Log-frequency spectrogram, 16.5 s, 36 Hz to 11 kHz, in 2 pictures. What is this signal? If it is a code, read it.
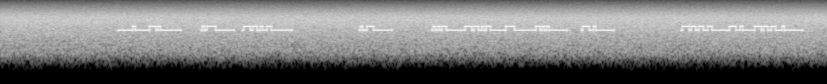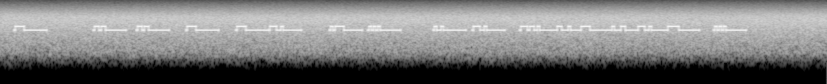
TTY/TDD text telephone tones (45.45 baud Baudot), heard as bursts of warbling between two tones, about 400 Hz shift, 1600 Hz centre, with phone line noise. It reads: HE WAS BORN IN COLLOONEY, COUNTY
